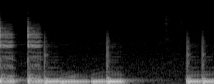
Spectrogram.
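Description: Sampled slap bass patch, switched by MIDI velocity from soft to slap, playing a quick repeating bass line with sharp plucked attacks. It cuts out about two-thirds of the way through, then starts again just before the end.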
